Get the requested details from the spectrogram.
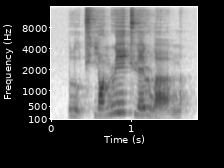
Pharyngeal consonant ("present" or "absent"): absent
